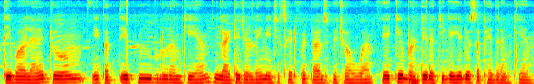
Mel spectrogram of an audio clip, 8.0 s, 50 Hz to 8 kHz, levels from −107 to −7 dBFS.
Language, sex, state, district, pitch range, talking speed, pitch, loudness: Hindi, male, Bihar, Jamui, 110-120 Hz, 215 wpm, 115 Hz, -17 LUFS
